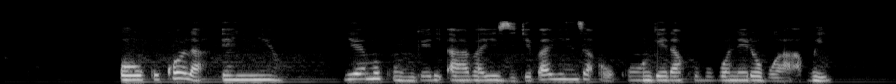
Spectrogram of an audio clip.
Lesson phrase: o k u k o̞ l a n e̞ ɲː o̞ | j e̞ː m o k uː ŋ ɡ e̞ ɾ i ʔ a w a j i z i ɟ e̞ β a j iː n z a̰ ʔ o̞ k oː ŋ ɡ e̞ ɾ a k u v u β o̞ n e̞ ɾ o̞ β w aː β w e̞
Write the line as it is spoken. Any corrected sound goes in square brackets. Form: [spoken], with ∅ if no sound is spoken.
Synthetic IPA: o k u k o̞ l a [∅] e̞ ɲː o̞ | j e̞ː m [u] k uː ŋ ɡ e̞ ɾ i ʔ a [β] a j i z i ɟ e̞ β a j iː n z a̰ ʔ o̞ k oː ŋ ɡ e̞ ɾ a k u [β] u β o̞ n e̞ ɾ o̞ β w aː β w e̞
